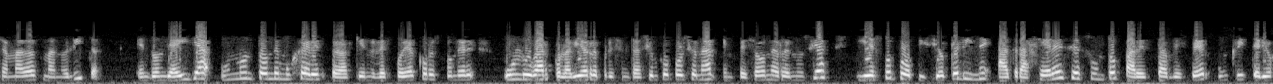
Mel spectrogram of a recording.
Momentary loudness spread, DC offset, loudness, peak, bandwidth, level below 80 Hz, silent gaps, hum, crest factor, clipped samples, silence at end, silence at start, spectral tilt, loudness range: 8 LU; under 0.1%; -10 LUFS; 0 dBFS; 8 kHz; -44 dBFS; none; none; 10 dB; 4%; 0 s; 0 s; -4 dB/octave; 1 LU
